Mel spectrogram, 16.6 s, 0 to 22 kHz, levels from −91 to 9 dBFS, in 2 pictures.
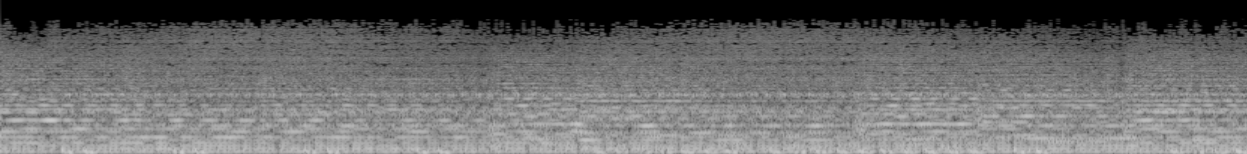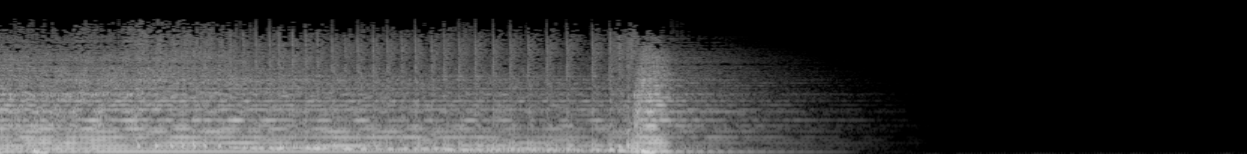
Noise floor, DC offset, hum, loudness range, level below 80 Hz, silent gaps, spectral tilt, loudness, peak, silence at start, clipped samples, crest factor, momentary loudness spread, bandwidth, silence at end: -88 dBFS; under 0.1%; none; 6 LU; -24 dBFS; none; -5.5 dB/octave; -17 LUFS; -2 dBFS; 0 s; under 0.1%; 16 dB; 6 LU; 13 kHz; 3.3 s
